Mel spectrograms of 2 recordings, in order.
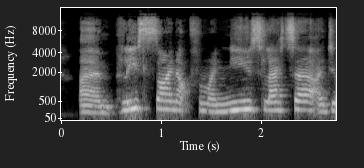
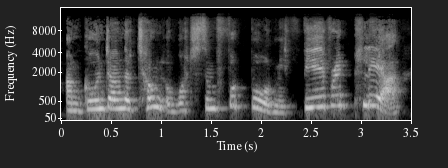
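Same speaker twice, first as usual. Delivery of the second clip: raised-pitch Geordie impression; Geordie accent; 4 semitones higher than usual. Shown as a demonstration. Guest repeating a given football line on request, Geordie accent. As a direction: do a playful, lilting Geordie. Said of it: "I'll try and say it in a Geordie accent".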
